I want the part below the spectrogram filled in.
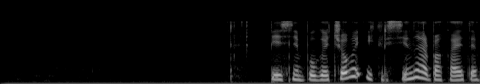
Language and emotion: Russian, neutral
